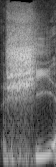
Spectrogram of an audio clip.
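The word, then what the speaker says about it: 四: Non, tout simplement parce qu'il se prononce shi, alors S-H-I, tout comme le mot mort en japonais.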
